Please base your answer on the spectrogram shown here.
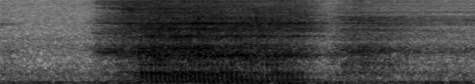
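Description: One loud, rumbling, vibrating snore on a single breath during sleep.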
